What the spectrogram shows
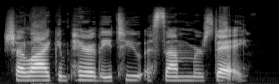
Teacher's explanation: that is a pentameter it has five down beats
